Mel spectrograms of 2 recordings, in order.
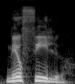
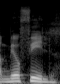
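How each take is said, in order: First: "Meu filho" said louder, with the stress on "Meu"; louder call. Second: Said in the usual way. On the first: Retold or imitated. The prophetess calls him out in the room: louder "Meu filho". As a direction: project "Meu filho" as a firm calling. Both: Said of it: "falou assim, ó".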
